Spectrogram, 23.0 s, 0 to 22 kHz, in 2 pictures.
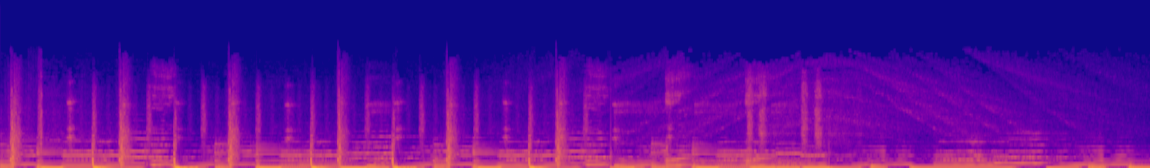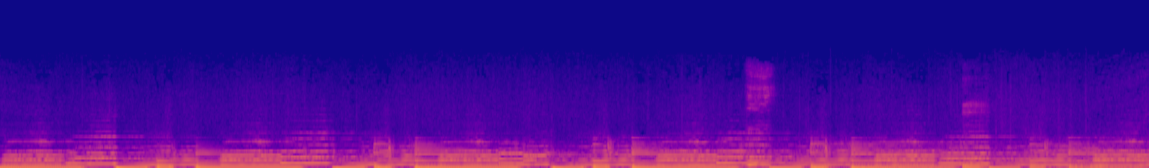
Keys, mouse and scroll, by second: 4.1 [, 4.3 [, 4.7 double click.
